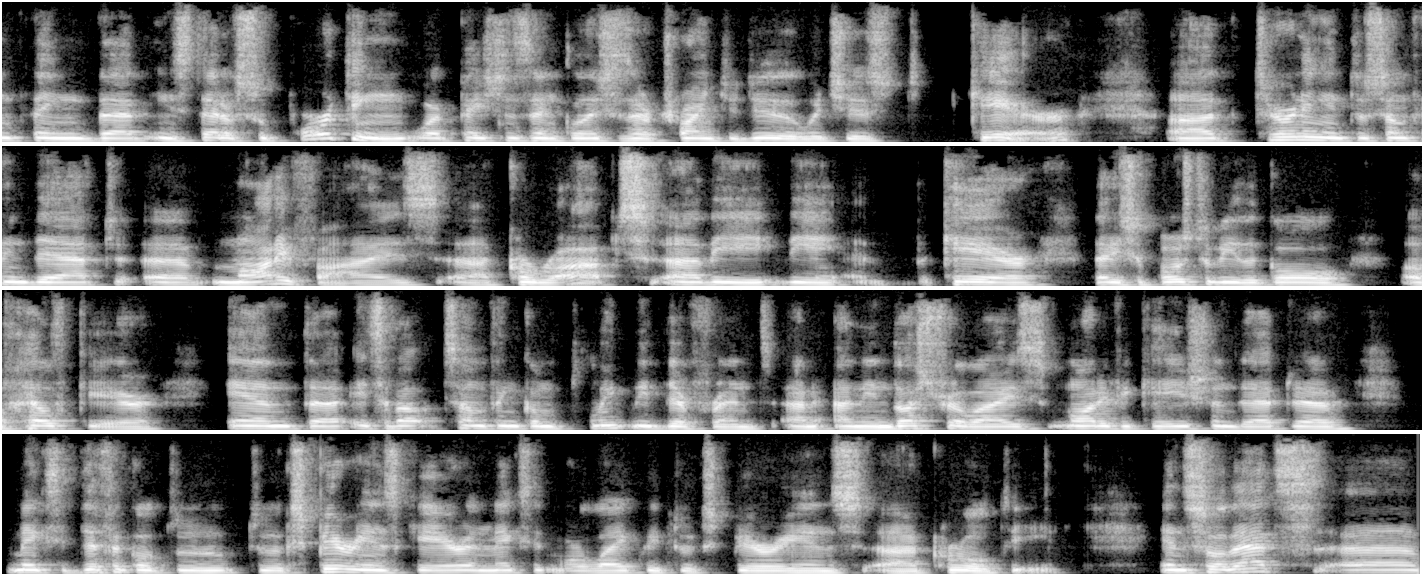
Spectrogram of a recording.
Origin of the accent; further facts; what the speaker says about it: Peru; moved away as an adult; also born or lived in Canada; now in United States; I'm originally from Peru. That's where I was born. That's where I grew up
